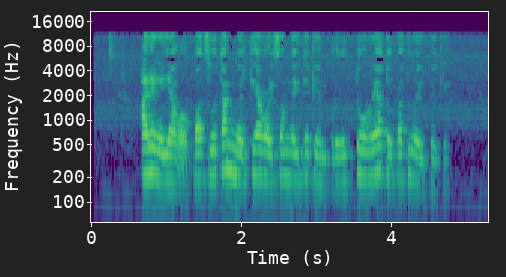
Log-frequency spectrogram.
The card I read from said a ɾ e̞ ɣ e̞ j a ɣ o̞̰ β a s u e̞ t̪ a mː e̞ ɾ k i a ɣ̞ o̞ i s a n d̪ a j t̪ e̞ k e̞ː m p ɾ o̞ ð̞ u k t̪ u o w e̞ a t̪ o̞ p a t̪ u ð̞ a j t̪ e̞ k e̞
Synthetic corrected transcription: a ɾ e̞ ɣ e̞ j a ɣ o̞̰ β a t͡s u e̞ t̪ a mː e̞ ɾ k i a ɣ̞ o̞ i s a n d̪ a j t̪ e̞ k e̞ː m p ɾ o̞ ð̞ u k t̪ u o β e̞ a t̪ o̞ p a t̪ u ð̞ a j t̪ e̞ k e̞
